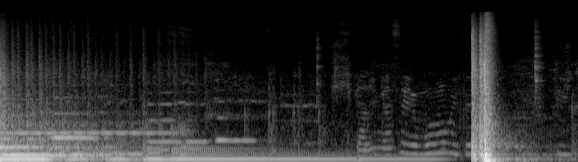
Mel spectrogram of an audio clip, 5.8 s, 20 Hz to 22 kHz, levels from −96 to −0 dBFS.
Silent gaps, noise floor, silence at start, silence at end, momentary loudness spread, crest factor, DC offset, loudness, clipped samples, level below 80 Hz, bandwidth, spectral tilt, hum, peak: none; -51 dBFS; 0 s; 0.4 s; 27 LU; 24 dB; under 0.1%; -25 LUFS; under 0.1%; -32 dBFS; 12.5 kHz; -7.5 dB/octave; none; 0 dBFS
